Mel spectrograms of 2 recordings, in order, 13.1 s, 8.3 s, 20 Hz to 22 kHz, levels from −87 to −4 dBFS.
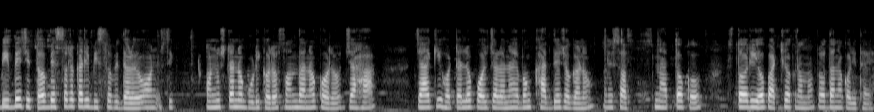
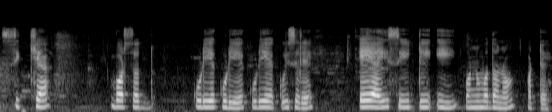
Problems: constant background noise, continuous background conversations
